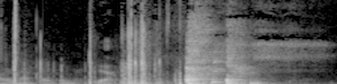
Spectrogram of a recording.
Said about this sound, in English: Yeah. And I'm coughing. You go ahead.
